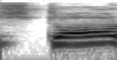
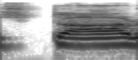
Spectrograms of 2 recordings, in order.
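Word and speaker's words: stir: কয়েক ঘন্টা ধরে আমার কষ্ট হচ্ছে দাঁতে ডোন্ট স্টর সো আবার সেই শব্দটা এল এসটি আই আর এটার উচ্চারণ কিন্তু স্টার নয় এটা স্টার এস টি আই আর স্টর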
